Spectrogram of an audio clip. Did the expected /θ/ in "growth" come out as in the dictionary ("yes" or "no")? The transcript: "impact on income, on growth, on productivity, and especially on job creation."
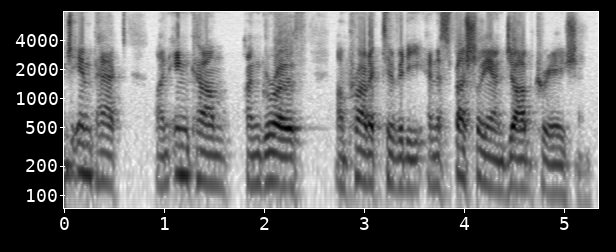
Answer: yes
